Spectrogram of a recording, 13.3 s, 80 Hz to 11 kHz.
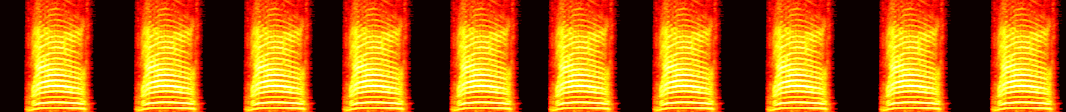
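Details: Real street cat, met at night on stairs and brought up to a terrace for food, meowing in a regular series: ten even, arched meows, each about a second long, repeated roughly every 1.3 seconds with silence between.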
